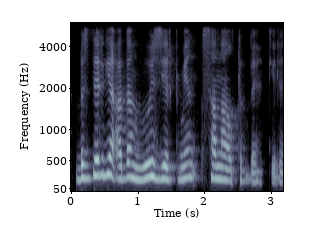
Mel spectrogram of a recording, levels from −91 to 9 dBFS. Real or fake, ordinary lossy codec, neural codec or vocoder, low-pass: fake; none; codec, 16 kHz, 2 kbps, FunCodec, trained on Chinese and English, 25 frames a second; 5.4 kHz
